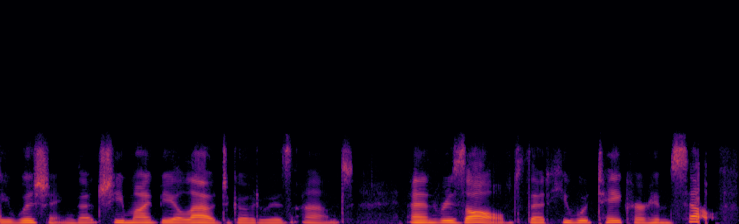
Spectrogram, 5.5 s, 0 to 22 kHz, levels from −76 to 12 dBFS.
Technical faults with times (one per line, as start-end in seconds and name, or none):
5.25-5.39 speech suppressed in double talk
